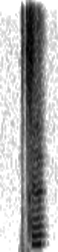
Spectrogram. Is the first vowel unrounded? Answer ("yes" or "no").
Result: yes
